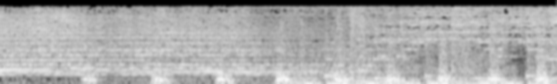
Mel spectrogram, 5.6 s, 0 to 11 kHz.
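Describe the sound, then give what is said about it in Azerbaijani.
Train horn sounding as a train departs in a sound effect: a sustained horn tone over rhythmic chugging pulses that quicken steadily as the train gathers speed. “Seçki qatarı 101.7 FM stansiyasından yola düşür.”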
